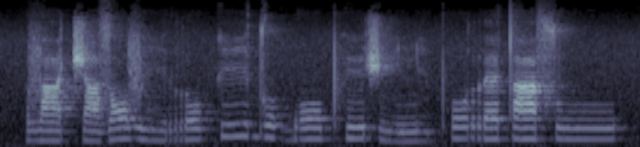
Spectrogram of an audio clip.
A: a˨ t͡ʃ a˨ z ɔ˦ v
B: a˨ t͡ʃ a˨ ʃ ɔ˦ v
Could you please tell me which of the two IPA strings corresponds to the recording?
A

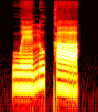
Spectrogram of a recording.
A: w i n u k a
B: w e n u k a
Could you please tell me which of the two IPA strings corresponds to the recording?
B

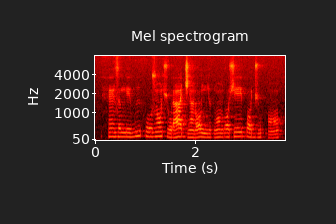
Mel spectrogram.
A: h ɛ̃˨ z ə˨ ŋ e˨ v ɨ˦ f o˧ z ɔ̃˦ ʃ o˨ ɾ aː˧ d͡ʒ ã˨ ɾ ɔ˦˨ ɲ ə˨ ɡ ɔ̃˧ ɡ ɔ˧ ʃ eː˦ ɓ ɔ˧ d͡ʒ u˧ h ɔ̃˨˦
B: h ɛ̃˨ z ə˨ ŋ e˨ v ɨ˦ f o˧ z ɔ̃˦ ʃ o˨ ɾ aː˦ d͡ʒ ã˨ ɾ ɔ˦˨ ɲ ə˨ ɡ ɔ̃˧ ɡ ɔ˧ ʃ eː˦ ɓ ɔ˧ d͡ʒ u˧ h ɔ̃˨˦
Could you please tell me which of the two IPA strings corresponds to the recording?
B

